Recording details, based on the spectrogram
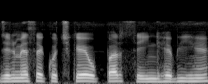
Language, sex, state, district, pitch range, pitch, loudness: Hindi, male, Bihar, Vaishali, 140-150 Hz, 145 Hz, -16 LUFS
